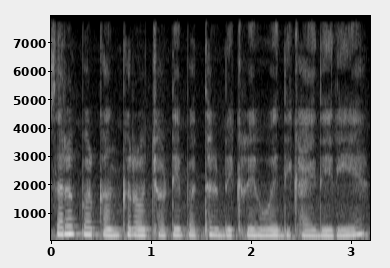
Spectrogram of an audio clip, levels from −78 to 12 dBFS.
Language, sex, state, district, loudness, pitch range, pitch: Hindi, female, Arunachal Pradesh, Lower Dibang Valley, -15 LUFS, 205-220 Hz, 210 Hz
